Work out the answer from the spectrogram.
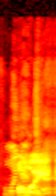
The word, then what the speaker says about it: Fojtek: How do you pronounce it? It's Fojtek. Woi. Fojtek. Foy. Foil. Foy. Fojtek. So Yeah, Fojtek? Fojtek. There you go.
